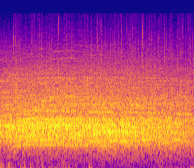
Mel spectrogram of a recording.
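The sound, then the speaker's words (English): A large crowd in DC cheers and applauds as Senator Kirsten Gillibrand is welcomed. The noise is a steady, loud wash, with dense clapping and shouts blending together for the whole stretch without a break. “Look at this DC crowd. This crowd loves you.”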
